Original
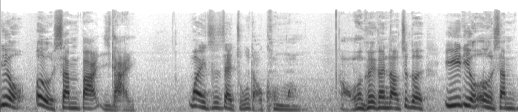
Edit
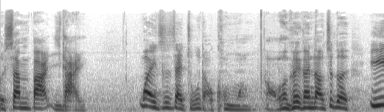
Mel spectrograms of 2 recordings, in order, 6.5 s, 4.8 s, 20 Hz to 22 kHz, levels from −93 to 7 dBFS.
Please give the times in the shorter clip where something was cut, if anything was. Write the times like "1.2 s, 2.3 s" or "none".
3.2 s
